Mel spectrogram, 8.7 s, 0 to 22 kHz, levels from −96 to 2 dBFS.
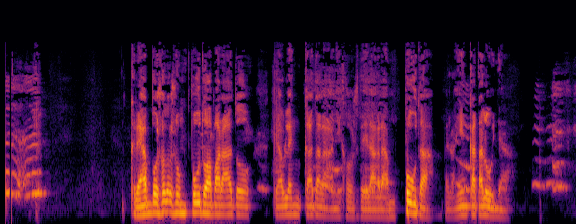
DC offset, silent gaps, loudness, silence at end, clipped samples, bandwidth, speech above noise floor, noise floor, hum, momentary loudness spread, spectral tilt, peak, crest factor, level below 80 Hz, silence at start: under 0.1%; none; -23 LUFS; 0.15 s; under 0.1%; 11 kHz; 47 dB; -69 dBFS; none; 19 LU; -6 dB/octave; -2 dBFS; 22 dB; -62 dBFS; 0.05 s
